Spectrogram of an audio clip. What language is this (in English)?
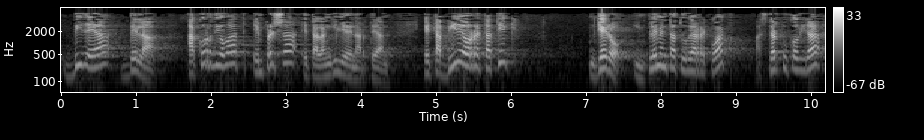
Basque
